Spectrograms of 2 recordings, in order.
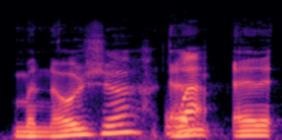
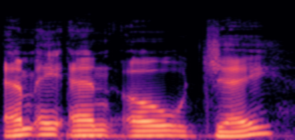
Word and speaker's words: Manoj: I hope he can pronounce it. I hope it's Mahalaka. Manoja? M-A-N-O-J? Manoj?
